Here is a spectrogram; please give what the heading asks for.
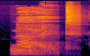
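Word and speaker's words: knight: তারপরে খে আই ন কে এন আই টি নাইট কে এন আই টি নাইট next word K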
